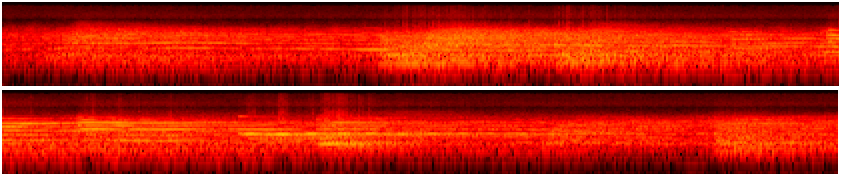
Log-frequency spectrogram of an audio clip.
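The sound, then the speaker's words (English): Sirens, as played by composer Edgar Varese at the piece's premiere, wail in a dense percussion ensemble, their sustained pitched tones layered over clattering instruments. The sound stays loud and continuous, swelling after a couple of seconds and again near the end, with no voices. “The ensemble put together for its premiere turned out to be a star-studded cast, including Carlos Salcedo, Wallingford Rieger, Henry Cowell, the young William Schumann, and the composer himself, Edgar Varese, playing the sirens.”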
